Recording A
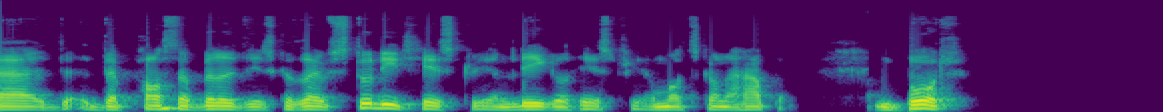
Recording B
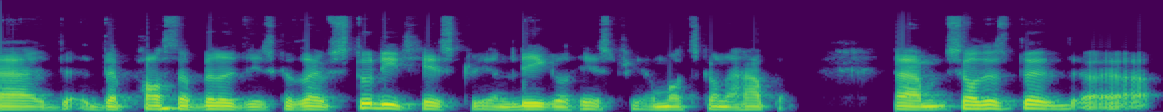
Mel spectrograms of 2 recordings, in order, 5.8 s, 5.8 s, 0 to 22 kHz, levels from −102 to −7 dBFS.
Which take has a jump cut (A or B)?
A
